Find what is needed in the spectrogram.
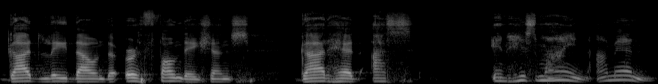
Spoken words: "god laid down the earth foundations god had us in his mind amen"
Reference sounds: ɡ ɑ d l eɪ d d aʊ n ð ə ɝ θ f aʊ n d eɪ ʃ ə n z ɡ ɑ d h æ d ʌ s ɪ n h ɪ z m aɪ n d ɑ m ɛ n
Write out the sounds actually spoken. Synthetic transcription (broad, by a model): ɡ ɑ d l eɪ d d aʊ n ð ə ɝ θ f aʊ n d eɪ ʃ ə n s ɡ ɑ d h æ d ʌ s ɪ n h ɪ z m aɪ n d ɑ m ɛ n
